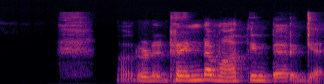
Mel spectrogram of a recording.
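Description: A woman's voice: a short, quick in-breath about half a second in, then she speaks in a clear, pitched voice for the last second.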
